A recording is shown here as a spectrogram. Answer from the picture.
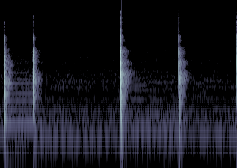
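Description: Four sharp, snap-like clicks at uneven intervals over a faint low hum, the opening of an outro sound track.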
